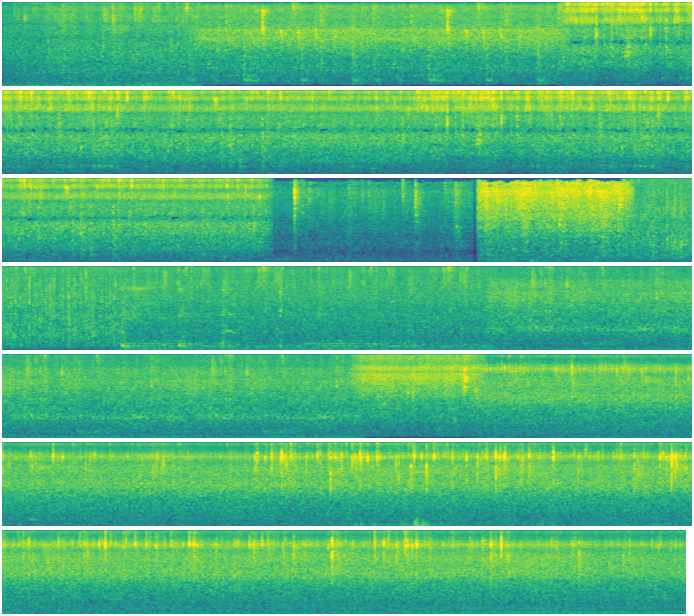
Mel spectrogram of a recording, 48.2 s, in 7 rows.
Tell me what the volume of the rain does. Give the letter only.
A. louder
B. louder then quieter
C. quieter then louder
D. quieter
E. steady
E.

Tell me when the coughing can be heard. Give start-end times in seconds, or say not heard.
21.9-23.5.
